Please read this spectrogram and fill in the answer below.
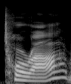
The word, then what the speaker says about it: Torah: people say Torah, right? That's like Hebrew with the emphasis on the second syllable.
